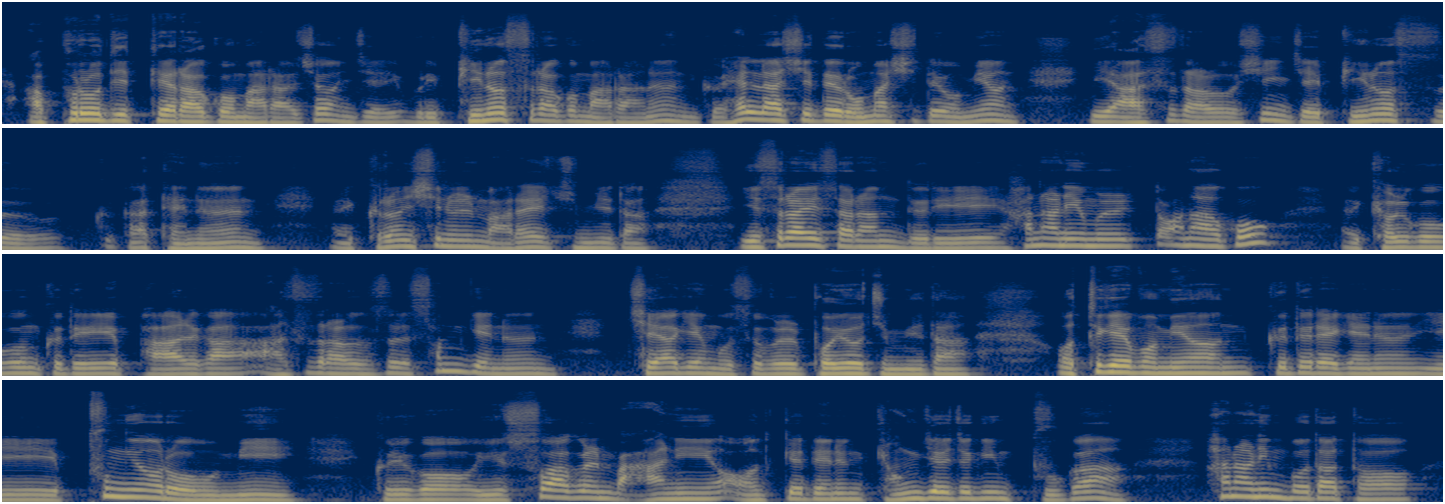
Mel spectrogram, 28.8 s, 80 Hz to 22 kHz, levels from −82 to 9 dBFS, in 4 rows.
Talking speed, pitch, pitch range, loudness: 290 characters per minute, 145 Hz, 130-160 Hz, -24 LUFS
